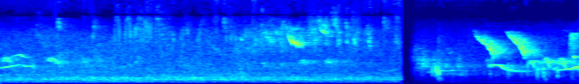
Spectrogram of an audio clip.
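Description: Birds chirping over a steady outdoor hiss. About two-thirds of the way through, the hiss cuts off abruptly, leaving clearer birdsong with sweeping, whistled calls.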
